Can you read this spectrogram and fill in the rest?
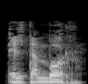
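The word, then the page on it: el tambor: European Spanish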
